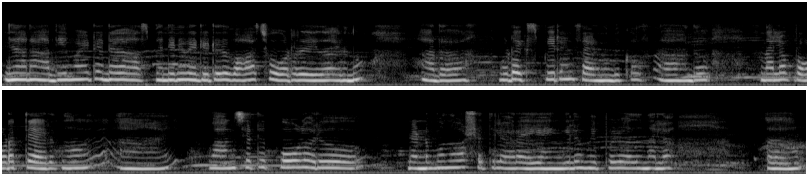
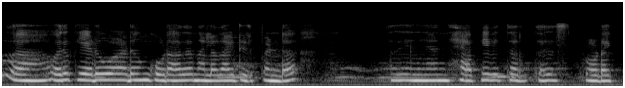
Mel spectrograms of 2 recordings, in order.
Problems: background sounds at intervals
